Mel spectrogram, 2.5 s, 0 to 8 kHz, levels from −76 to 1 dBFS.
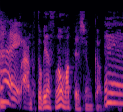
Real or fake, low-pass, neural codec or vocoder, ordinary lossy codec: real; 7.2 kHz; none; MP3, 24 kbps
